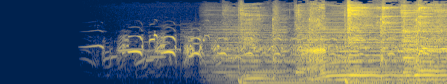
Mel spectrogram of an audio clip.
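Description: Silence, then about a second in a brief flurry of quick, overlapping bird calls, cut off at the halfway point by intro music starting with a bass line and held notes.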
